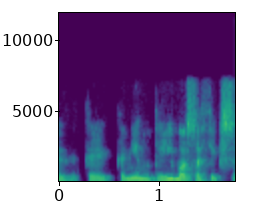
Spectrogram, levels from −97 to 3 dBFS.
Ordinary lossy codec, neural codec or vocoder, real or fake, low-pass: MP3, 96 kbps; none; real; 7.2 kHz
